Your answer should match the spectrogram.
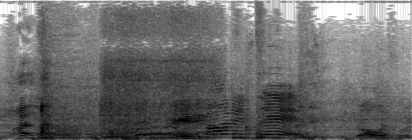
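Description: A breathy rush of air blown onto the phone's microphone for about a second and a half, then men's voices exclaiming with pitch sliding up and down.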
